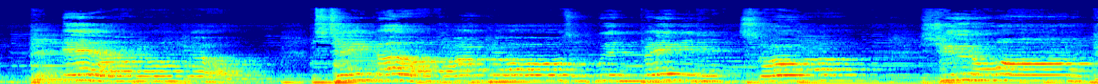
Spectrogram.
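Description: A man singing a slow song in phrases over his own strummed acoustic guitar.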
